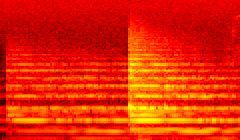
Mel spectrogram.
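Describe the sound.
Church bells ring in a village: two clear strokes, the second louder, each leaving a long, rich metallic hum that lingers with no voices.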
